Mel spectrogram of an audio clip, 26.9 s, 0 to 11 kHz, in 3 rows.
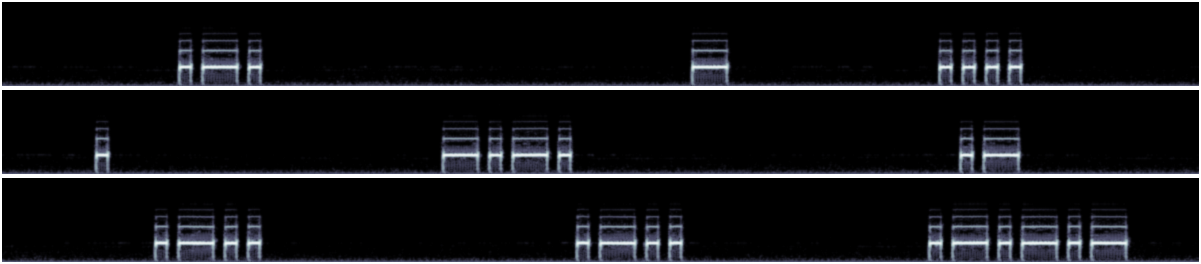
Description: Morse code, heard as a keyed tone, about 14 wpm, spaced as for 4 wpm, 760 Hz. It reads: R THE CALL.
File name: intl morse code2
